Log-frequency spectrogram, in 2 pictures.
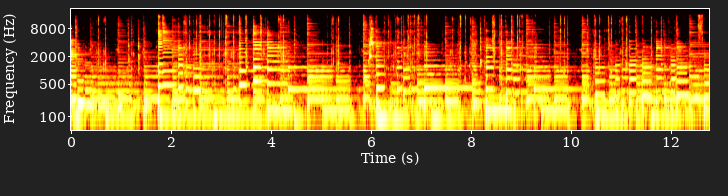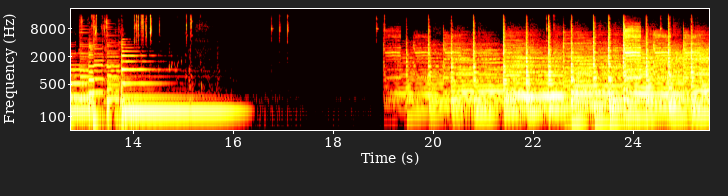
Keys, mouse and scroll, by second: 0.5 Return, 1.9-4.1 typing, 5.2 Return, 5.3-11.1 typing, 9.7 Tab, 12.3-15.0 typing, 15.1 Return.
